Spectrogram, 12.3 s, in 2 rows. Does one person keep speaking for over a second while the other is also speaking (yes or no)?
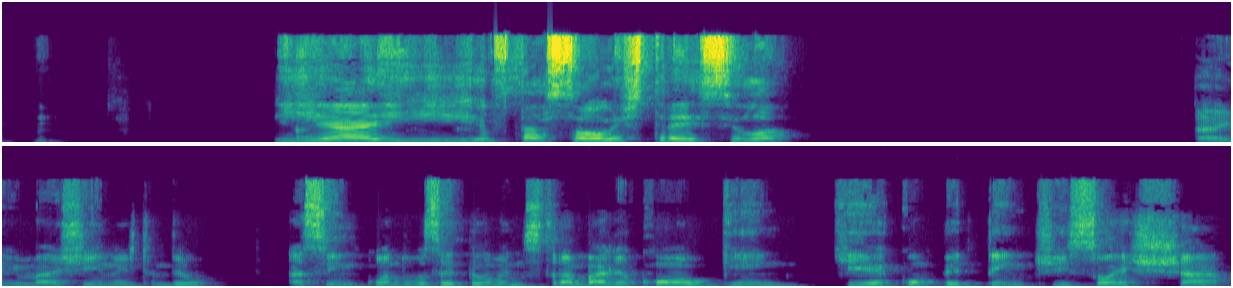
yes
